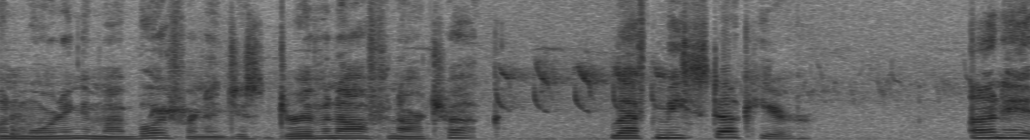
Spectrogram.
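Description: A woman speaks calmly and earnestly nearby.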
